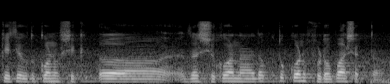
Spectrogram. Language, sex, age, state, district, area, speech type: Goan Konkani, male, 30-45, Goa, Quepem, rural, spontaneous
